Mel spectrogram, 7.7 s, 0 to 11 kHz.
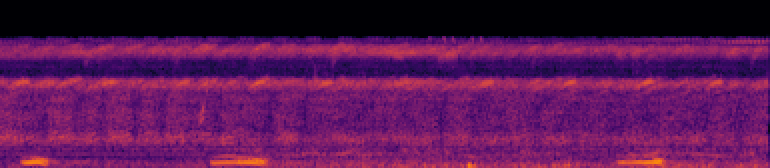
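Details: Lioness Talamati contact calling near Gowrie dam waterhole, Djuma Game Reserve, Sabi Sand Wildtuin, South Africa, 17 December 2020, before running in: three short, low, moaning calls spaced a few seconds apart beneath a steady, shrill background chorus.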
